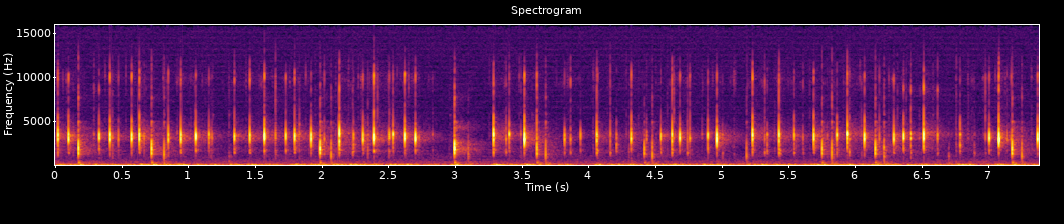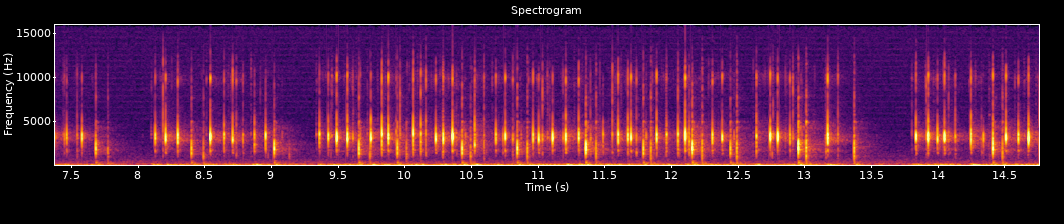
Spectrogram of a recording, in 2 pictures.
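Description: Fingertips type continuously on a small 60% mechanical keyboard with a red aluminum case and black plastic keycaps, resting on a desk mat. Rapid, bright, short clacks centered around 3.4 kHz come in bursts, with brief pauses near 3, 8, 9 and 14 seconds. A steady low hum sits underneath throughout.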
